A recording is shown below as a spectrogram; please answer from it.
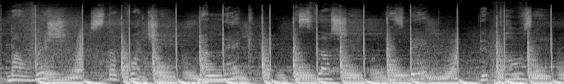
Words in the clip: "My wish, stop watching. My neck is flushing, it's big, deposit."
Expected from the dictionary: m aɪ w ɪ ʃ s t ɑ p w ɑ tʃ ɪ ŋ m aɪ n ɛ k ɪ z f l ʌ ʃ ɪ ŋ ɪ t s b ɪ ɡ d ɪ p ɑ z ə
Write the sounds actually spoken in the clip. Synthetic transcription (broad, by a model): m aɪ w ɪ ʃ s t ɑ p w ɑ tʃ ɪ ŋ m aɪ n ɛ k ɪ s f l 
